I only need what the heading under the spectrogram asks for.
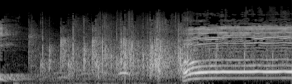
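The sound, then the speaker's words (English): An audience claps in a dense, steady patter for nearly two seconds, then the clapping gives way to a sustained, even pitched tone that holds loudly to the end. “Oh, don't clap yet.”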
